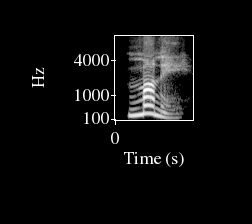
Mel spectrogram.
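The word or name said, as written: money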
